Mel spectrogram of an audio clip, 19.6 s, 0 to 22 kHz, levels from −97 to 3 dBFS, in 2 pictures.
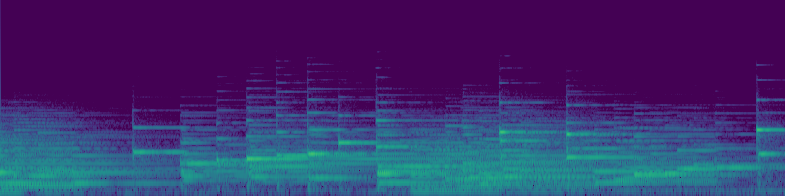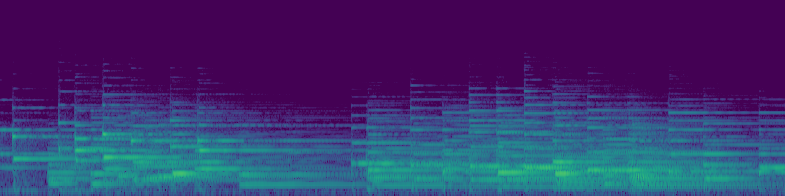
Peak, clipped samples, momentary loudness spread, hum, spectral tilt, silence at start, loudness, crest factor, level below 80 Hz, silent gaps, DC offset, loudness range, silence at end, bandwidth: -18 dBFS; under 0.1%; 11 LU; none; -6 dB/octave; 0 s; -38 LUFS; 18 dB; -64 dBFS; none; under 0.1%; 6 LU; 0 s; 5.2 kHz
